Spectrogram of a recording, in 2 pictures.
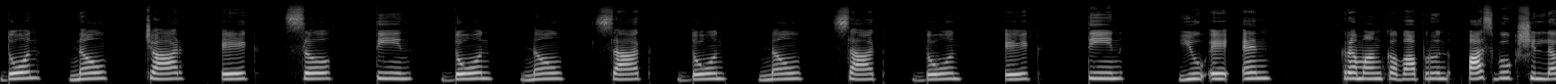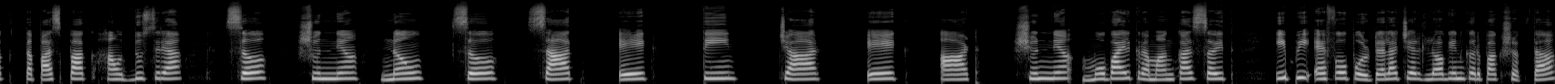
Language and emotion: Goan Konkani, neutral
